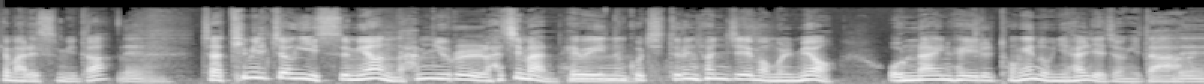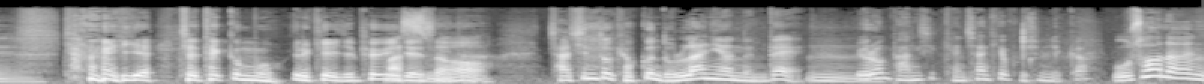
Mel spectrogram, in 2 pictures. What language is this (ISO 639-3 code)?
kor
